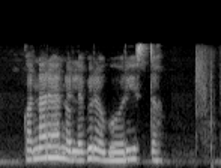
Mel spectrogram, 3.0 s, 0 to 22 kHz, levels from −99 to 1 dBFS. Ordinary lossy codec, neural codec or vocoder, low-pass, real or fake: none; none; 7.2 kHz; real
